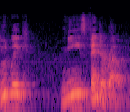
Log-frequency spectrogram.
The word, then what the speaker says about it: Mies van der Rohe: And so a famous architect, this guy, I'm not even sure if I know how to say his name, Ludwig Mies van der Rohe.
